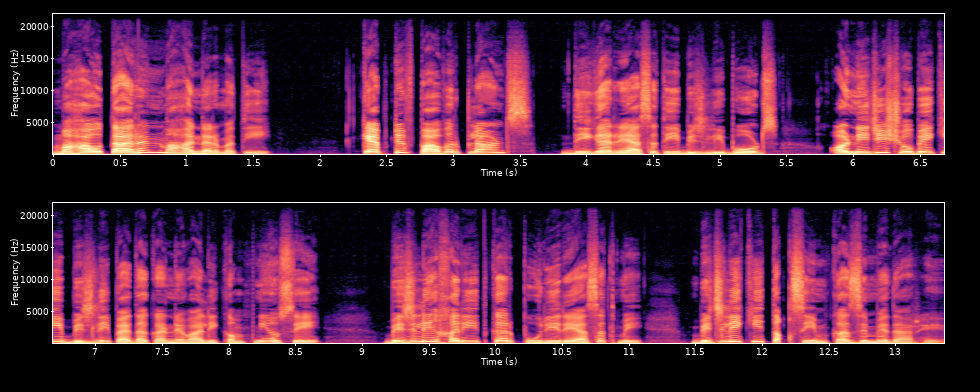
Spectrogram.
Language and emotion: Urdu, neutral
